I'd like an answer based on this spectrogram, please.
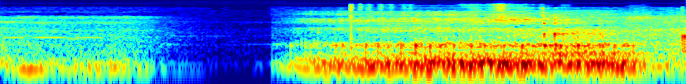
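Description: Deep, rattling, low snoring from a sleeping adult, with a short silent break before the next loud snore.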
